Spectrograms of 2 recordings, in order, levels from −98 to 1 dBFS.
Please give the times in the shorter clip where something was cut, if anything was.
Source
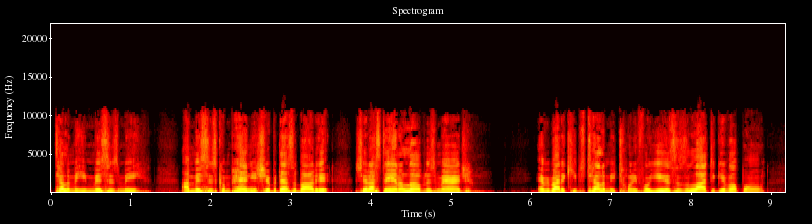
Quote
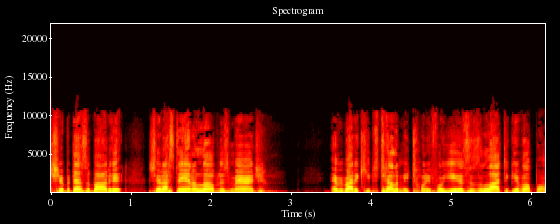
none

